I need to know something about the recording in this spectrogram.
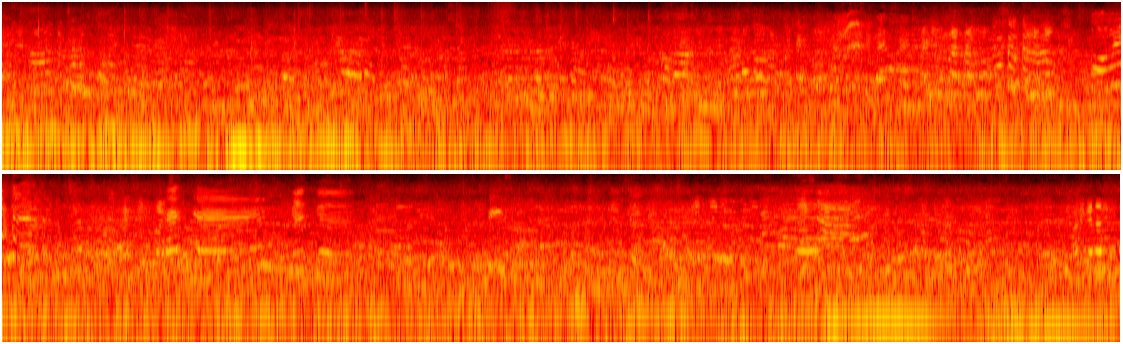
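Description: A crowd of adults and children chatters indoors.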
